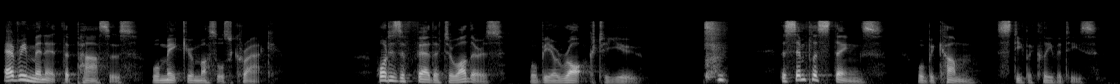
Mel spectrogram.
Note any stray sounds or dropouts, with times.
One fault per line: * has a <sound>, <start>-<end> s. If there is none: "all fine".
* has a sneeze, 7.0-7.3 s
